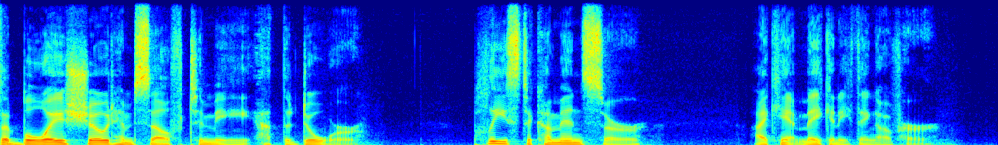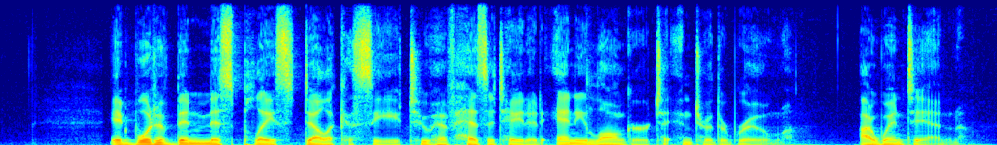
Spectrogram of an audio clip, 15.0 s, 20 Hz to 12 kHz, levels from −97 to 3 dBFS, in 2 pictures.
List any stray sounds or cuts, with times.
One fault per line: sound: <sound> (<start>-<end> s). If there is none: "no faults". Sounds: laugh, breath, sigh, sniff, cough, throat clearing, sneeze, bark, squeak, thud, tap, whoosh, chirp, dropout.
no faults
